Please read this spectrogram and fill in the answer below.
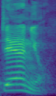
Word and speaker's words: Daniel: The key here is that you're not going Daniel, Daniel, but that you're slowing the sound down. You're projecting your voice clearly from your belly, and you're making this transitionary movement. Dan, Dan, which creates the American twang sound.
